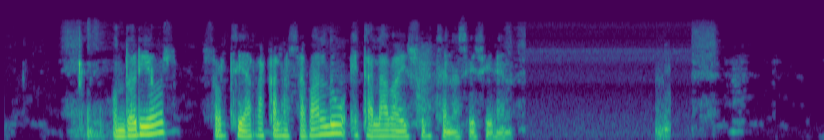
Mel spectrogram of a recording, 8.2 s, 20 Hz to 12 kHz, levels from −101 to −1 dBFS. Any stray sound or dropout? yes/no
yes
